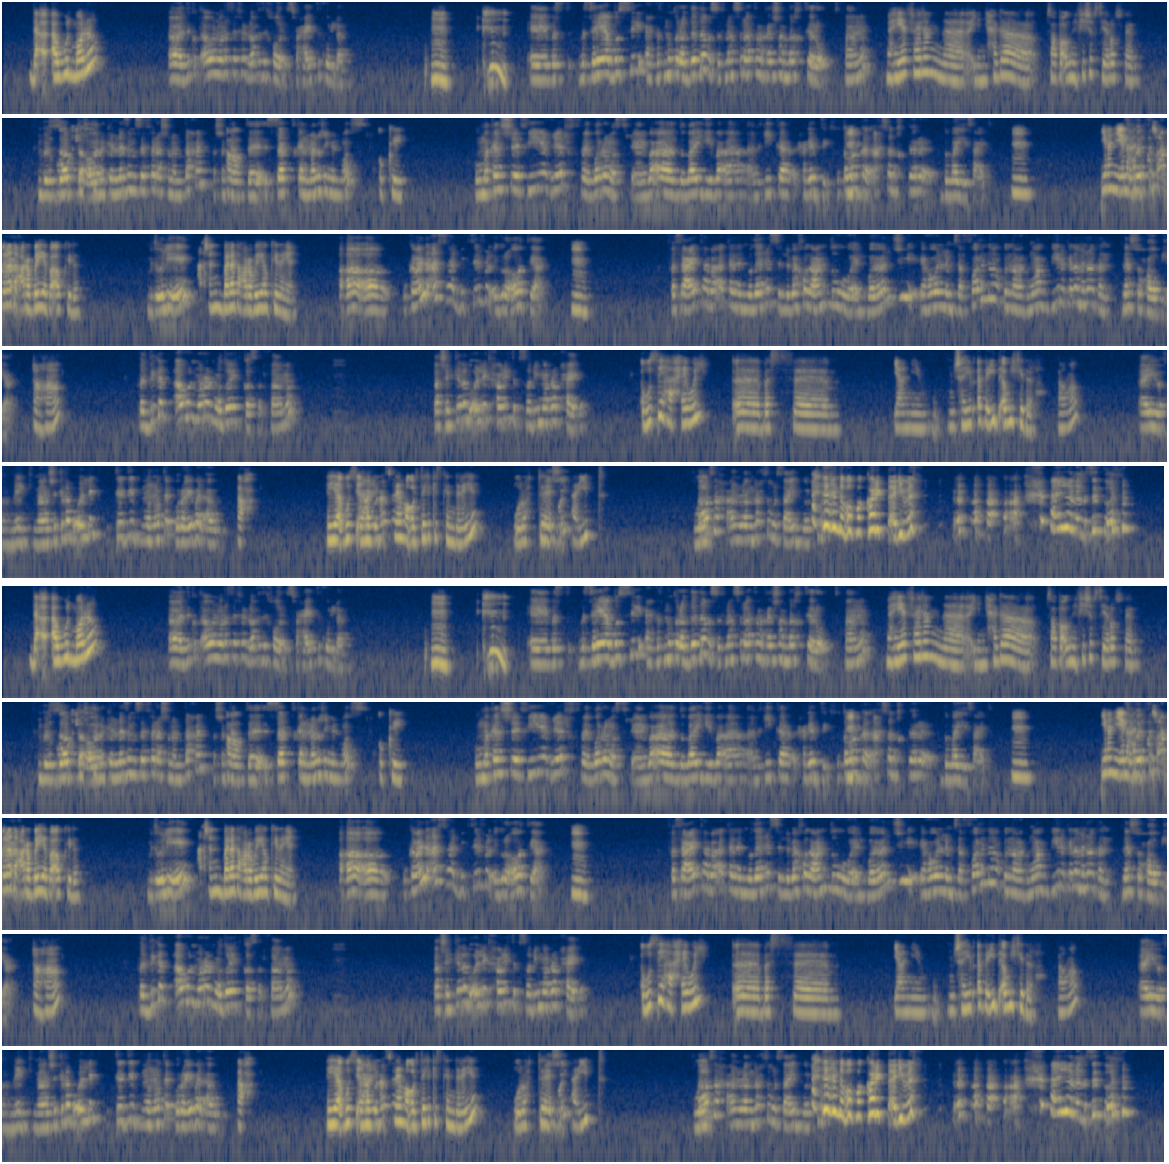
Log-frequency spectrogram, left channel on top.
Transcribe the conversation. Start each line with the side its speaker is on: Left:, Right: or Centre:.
Right: ده اول مره
Left: اه دي كنت اول مرة اسافر لوحدي خالص في حياتي كلها
Right: مم. <clears throat>
Left: إيه بس بس هي بصي هي كانت مترددة بس في نفس الوقت ما كانش عندها اختيارات فاهمة
Right: ما هي فعلا آه، يعني حاجه صعبه قوي مفيش اختيارات فعلا
Left: بالظبط
Right: طب هو انت
Left: اه
Right: <laughs>
Left: انا كان لازم اسافر عشان امتحن عشان
Right: اه
Left: كانت السات كان ملغي من مصر
Right: اوكي
Left: وما كانش فيه غير في بره مصر يعني بقى دبي بقى امريكا الحاجات دي فطبعا
Right: مم.
Left: كان احسن اختيار دبي ساعتها
Right: مم. يعني
Left: سافرت
Right: الى حد ما عشان
Left: بقى
Right: بلد
Left: مع
Right: عربيه بقى وكده
Left: بتقولي ايه
Right: عشان بلد عربيه وكده يعني
Left: اه اه وكمان اسهل بكتير في الاجراءات يعني
Right: مم.
Left: فساعتها بقى كان المدرس اللي باخد عنده البيولوجي هو اللي مسفرنا كنا مجموعة كبيرة كده منها كان ناس صحابي يعني
Right: اها
Left: فدي كانت اول مرة الموضوع يتكسر فاهمة فعشان كده بقولك حاولي تكسريه مرة بحاجة
Right: بصي هحاول آه بس آه يعني مش هيبقى بعيد قوي كده فاهمة
Left: ايوه فهماكي ما أنا عشان كده بقول لك ابتدي بمناطق قريبه الاول
Right: صح هي بصي
Left: يعني
Right: انا جربت
Left: مثلا
Right: زي ما قلت لك اسكندرية ورحت بورسعيد
Left: ماشي
Right: و
Left: اه
Right: <laughs>
Left: صح انا أنا رحت بورسعيد برضه
Right: انا بفكرك تقريبا
Left: <laughs> ايوه انا نسيتهم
